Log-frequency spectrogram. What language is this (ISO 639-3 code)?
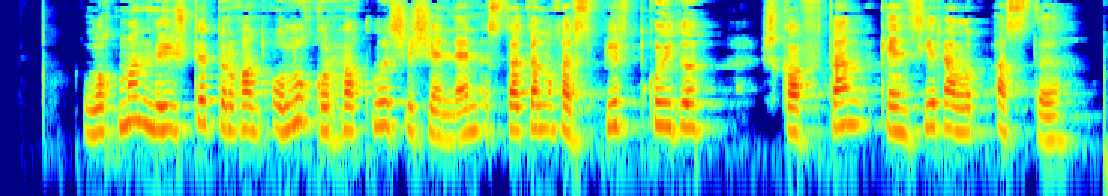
bak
